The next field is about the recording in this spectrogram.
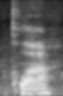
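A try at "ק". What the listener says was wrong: kwa. It's not ka, it's kwa.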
